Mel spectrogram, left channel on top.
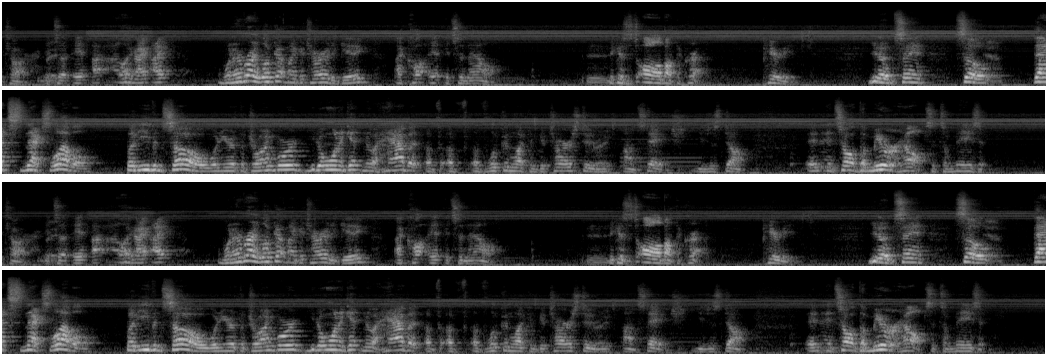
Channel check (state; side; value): normal; both; correlation 0.67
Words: Right. It's whenever I look at my guitar at a gig, I call it's an L, because it's all about the crowd. Period. You know what I'm saying? So that's next level. But even so, when you're at the drawing board, you don't want to get into a habit of looking like a guitar student on stage. You just don't. And so the mirror helps. It's amazing.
